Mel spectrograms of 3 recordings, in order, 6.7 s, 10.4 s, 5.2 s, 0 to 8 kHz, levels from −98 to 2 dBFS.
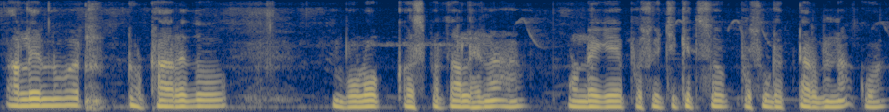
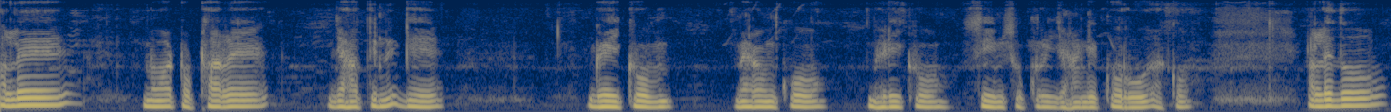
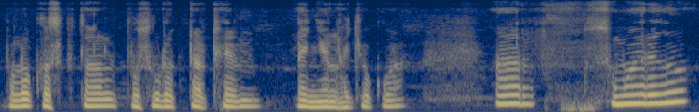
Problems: background sounds at intervals, low volume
